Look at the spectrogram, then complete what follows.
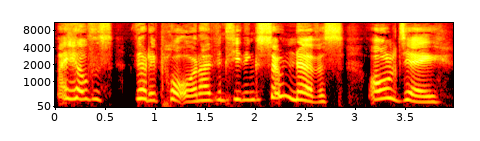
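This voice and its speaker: A woman's voice: high voice, lively intonation, moderate pace, dry recording, studio quality. A woman playing an anxious, demanding, frail invalid wife in a 1940s-style radio play, fretful and given to breathless exclamations. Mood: fretful, nervous.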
